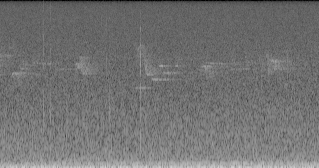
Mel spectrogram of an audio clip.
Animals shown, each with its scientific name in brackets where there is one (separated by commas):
Blue-headed Vireo (Vireo solitarius), Hermit Thrush (Catharus guttatus), Black-capped Chickadee (Poecile atricapillus)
